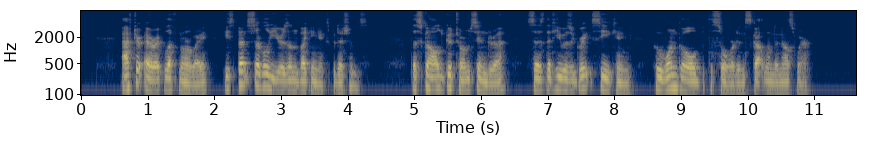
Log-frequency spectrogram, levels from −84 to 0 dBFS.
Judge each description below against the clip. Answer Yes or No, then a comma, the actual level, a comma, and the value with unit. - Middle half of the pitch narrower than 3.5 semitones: No, average, 4.3 semitones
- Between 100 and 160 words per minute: No, average, 175 wpm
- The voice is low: Yes, low, 105 Hz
